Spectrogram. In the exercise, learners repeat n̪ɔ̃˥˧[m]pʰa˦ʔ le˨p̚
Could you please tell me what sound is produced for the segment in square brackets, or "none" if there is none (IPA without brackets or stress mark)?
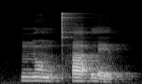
ŋ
